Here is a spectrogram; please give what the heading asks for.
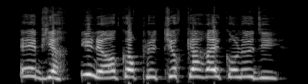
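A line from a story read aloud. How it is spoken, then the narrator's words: Laughing, mocking exclamation. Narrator (French): s'écria la rieuse courtisane à cette réponse digne des naïvetés célèbres échappées au banquier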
